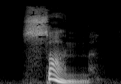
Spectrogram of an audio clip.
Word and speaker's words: son: Sun. 太阳。你是我的 sun, 你是我的太阳。其实这个 sun 呢，它有个同音词，是儿子的意思。 S-O-N 都读作 sun.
